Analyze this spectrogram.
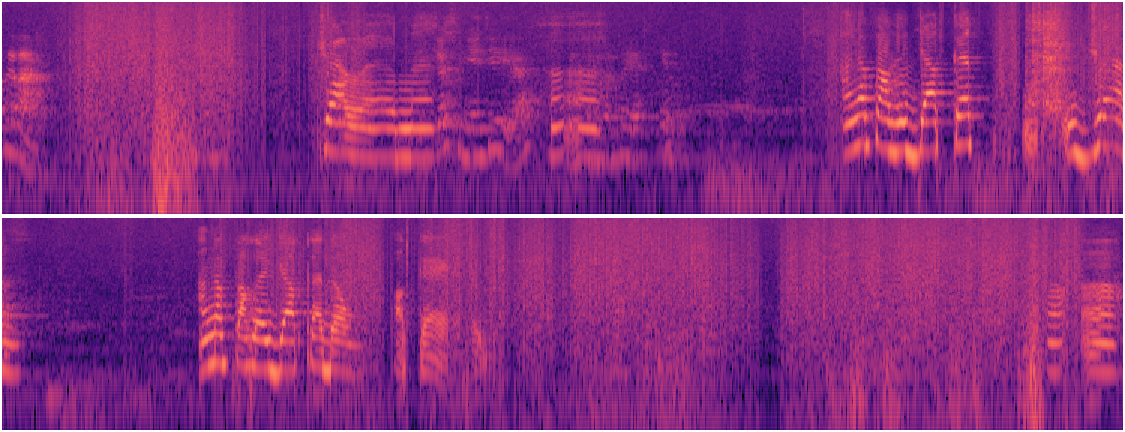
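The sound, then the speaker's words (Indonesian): Steady rain hisses throughout with a low rumble of thunder in the background, while voices talk over the downpour. “tante hujan tante gak bisa pulang.”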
